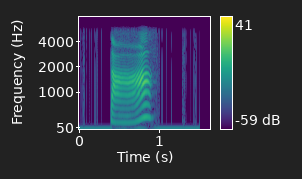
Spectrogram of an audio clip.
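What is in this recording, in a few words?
"daa2", Cantonese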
